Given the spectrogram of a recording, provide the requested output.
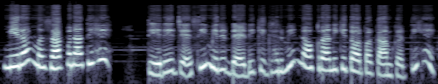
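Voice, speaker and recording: A woman voicing a young, sharp-tongued, dramatic daughter-in-law in a cartoon drama. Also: high voice, big pitch swings, moderate pace, faint music behind. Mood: accusing, angry. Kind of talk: Hindi cartoon drama acting.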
